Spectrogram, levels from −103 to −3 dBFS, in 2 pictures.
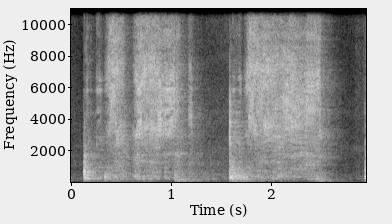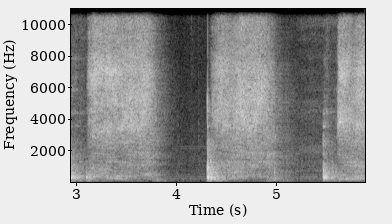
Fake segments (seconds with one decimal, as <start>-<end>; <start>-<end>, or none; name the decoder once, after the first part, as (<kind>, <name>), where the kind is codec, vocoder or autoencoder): none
